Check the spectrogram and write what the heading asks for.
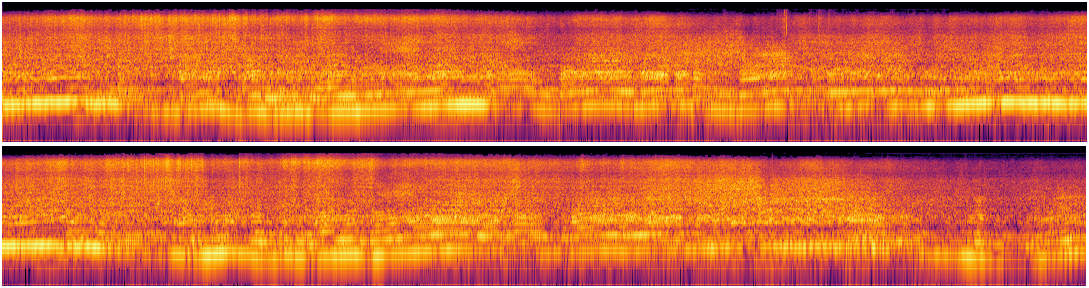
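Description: Honda Civic rally car's four-cylinder engine driven hard at high revs, its pitch dropping and climbing again every few seconds as the car lifts off and accelerates around a wet tarmac course.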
